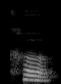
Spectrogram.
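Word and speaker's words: ख: To understand aspiration, let's see. What we do here is, if you put your palm in front of your mouth and you pronounce this letter Kh, there is a puff of air that is thrown on your palm. You can feel the puff of air thrown on your palm. Try that. Kh.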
